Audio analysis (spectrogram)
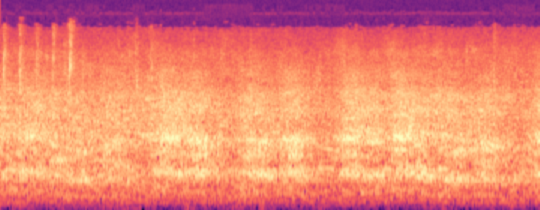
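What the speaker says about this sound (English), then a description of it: "Apologies if you've heard bad language from the crowd there." A football crowd at a Luton Town v Manchester City FA Cup fifth-round match chants with bad language, making a dense, steady roar of many voices that swells and fades in waves at a distance.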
